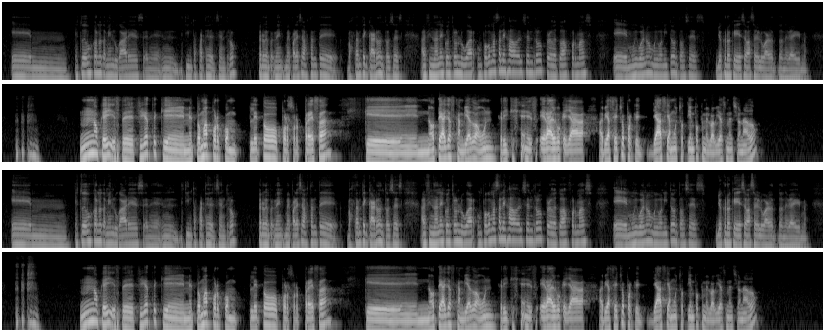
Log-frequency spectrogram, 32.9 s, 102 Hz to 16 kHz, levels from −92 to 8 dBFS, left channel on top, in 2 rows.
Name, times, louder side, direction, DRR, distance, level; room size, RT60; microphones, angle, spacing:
voice 1, 0.2-4.7 5.1-16.1 16.7-17.2, right 1 dB, 65° right, 5.7 m, -39 dB
voice 2, 18.0-23.0 23.7-31.5, left 5 dB, 90° left, 0.8 m, -26 dB
head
